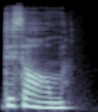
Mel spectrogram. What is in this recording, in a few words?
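"disarm", British English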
